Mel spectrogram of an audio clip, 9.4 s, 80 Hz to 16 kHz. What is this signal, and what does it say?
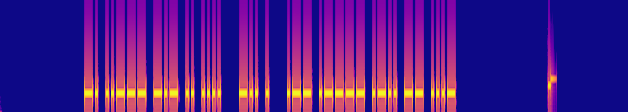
Morse code, heard as a keyed tone, about 32 wpm, 700 Hz. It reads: N2KIH DE W1LMV
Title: USA Callsign DE Callsign - 5 Characters - 30wpm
